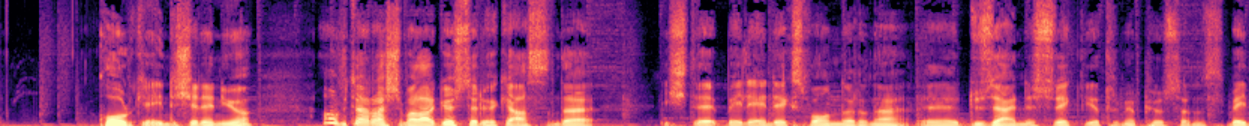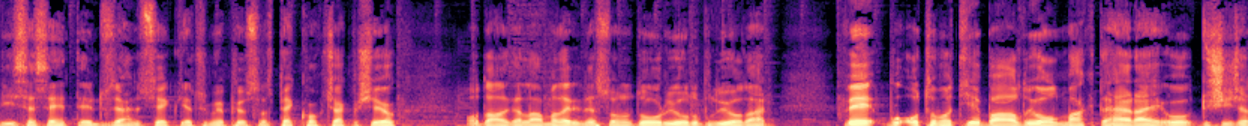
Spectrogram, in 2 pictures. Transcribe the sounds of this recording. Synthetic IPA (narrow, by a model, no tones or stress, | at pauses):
kʰo̞ɾkʰjɛnd̪iʃe̞lʲe̞nijo̞ | amabit̪ʰanaɾaʃt̪ɯɾmalˠaɾɟø̞st̪eɾijo̞cʰæaslˠɯnd̪a | iʃt̪ʰɛbelʲːiɛnd̪ɛksfo̞nlˠaɾɯnaɯːd̪yzænlʲisyɾɛclʲijat̪ʰɯɾɯmjapʰɯjo̞ɾsanɯz̥belʲːiːsɛsenɛt̪lʲeɾnd̪yzænlʲisyɾɛclʲijat̪ʰɯɾɯmjapʰɯjo̞sanɯz̥pʰɛc̚kʰːo̞kt͡ʃʰak̚biʃejːo̞k | o̞d̪alˠɡalˠanmalˠaɾɯnd̪ɛso̞nd̪ad̪o̞ːɾujo̞lˠubulˠujo̞lˠaɾ̥ | vɛbuʔo̞t̪ʰo̞mot̪ʰijɛbaːlˠɯo̞lˠmakt̪ʰaɦɛɾajod̪yʃynd͡ʒɛ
